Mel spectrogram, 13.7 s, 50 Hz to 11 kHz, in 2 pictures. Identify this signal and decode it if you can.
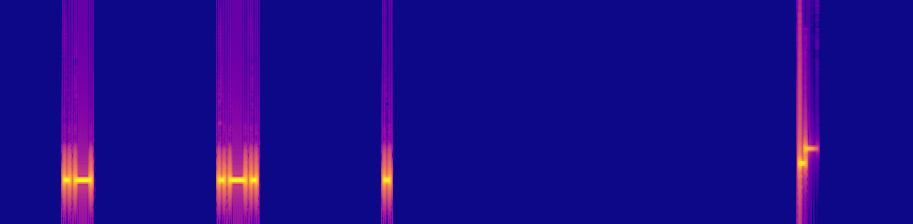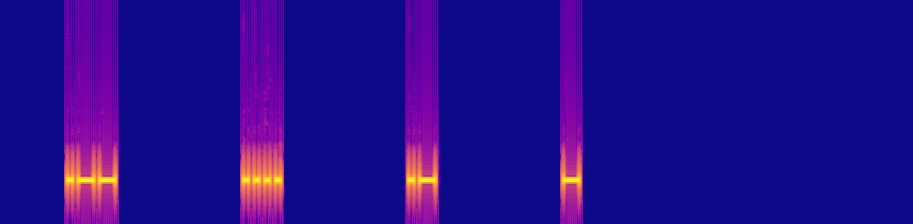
Morse code, heard as a keyed tone, about 30 wpm, spaced as for 8 wpm, 700 Hz. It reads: ARE WHAT
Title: 8x Character Spacing - Top 200 Words - 30wpm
